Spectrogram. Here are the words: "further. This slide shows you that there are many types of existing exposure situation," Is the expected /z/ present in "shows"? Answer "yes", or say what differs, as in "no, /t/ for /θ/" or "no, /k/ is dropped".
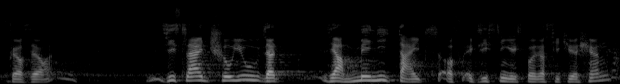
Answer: no, /z/ is dropped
